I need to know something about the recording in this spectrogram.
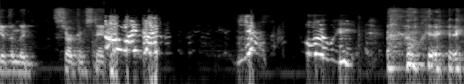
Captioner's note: shouting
